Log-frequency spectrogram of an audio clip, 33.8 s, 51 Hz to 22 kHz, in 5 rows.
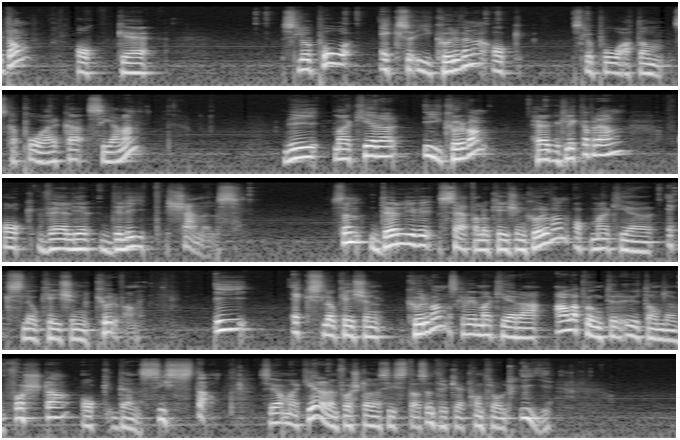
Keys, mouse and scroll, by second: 0.5 click, 1.4 click, 8.2 click, 10.7 click, 12.3 right click, 16.2 click, 17.5 click, 19.6 click, 27.0 click, 30.1 shift+click.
